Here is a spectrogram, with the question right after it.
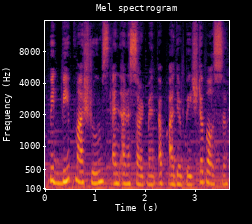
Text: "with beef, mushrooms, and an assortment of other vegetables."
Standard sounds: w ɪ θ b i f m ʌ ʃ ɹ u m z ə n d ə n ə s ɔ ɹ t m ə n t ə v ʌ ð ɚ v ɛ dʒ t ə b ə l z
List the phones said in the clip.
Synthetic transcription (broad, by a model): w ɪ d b i p m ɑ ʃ ɹ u m s ə n d ə n ə s ɔ ɹ t m ə n t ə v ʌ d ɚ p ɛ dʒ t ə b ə l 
